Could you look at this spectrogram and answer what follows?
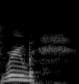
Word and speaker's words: R/B: actually do have one it is rube pronounced rube are you be he thinks you can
